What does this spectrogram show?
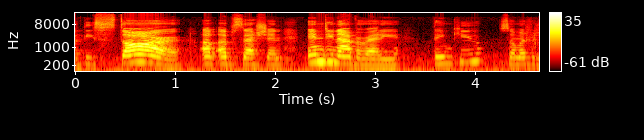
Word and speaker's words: Navarrette: star of Obsession, Indiana Massaretti. Thank you so much for joining me. Did I say it right? Yes. Massaretti. I was like, we're going to get this right. Massaretti like navigation.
